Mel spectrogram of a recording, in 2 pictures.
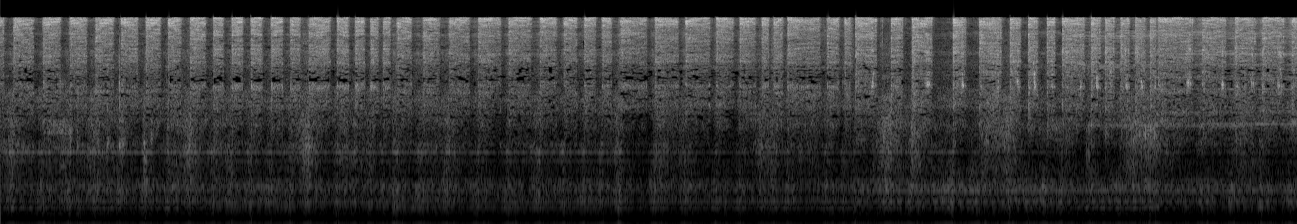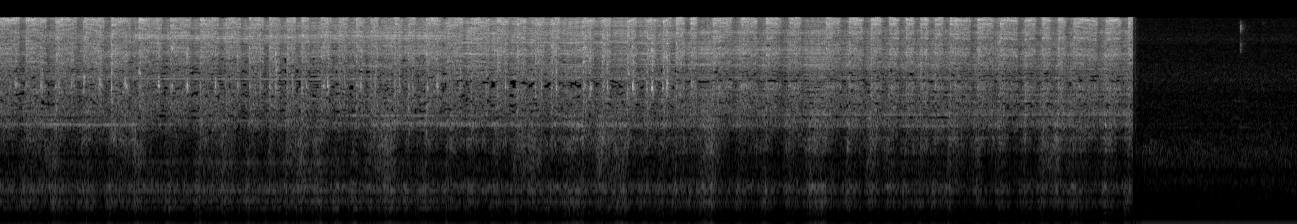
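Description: Paint being sprayed onto small model-car parts: a steady spray hiss with a fast pulsing in it and a low steady hum underneath. It cuts off suddenly about a second and a half before the end.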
